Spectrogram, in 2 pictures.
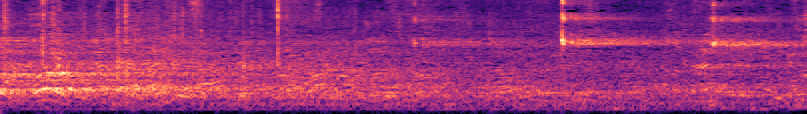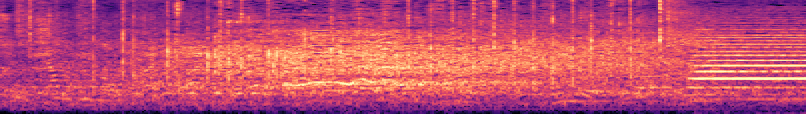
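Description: A ball bounces on a hard floor in a large echoing hall.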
